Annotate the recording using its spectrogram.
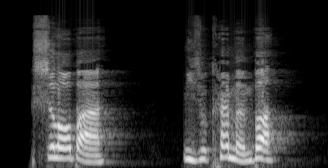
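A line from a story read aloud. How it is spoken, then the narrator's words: Loud, flustered, resolute. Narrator (Chinese): 张丽红显得六神无主，下定决心似的大声说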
